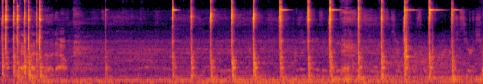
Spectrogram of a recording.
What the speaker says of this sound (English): Tap that nut out.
